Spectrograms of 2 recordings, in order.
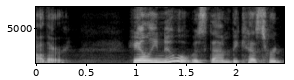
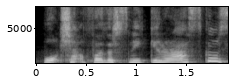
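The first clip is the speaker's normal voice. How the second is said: put-on higher, lightly Irish old woman; a hint of an Irish great-grandmother warning; 5 semitones higher than usual. A narrator's reading. Una warns Haley about rascals, light Irish lilt.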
